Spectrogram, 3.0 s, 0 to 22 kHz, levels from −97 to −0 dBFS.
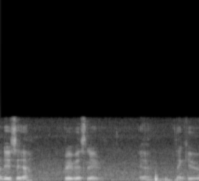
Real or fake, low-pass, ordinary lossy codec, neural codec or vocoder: real; none; none; none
